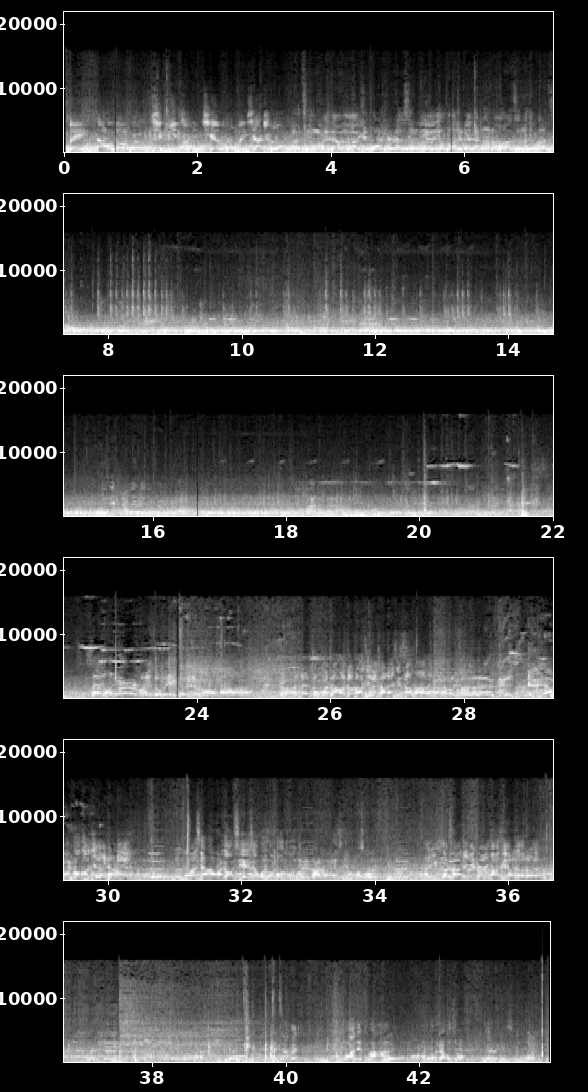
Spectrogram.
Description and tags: Taking a bus in Beijing (to Tiantan)
Taking a bus in Beijing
